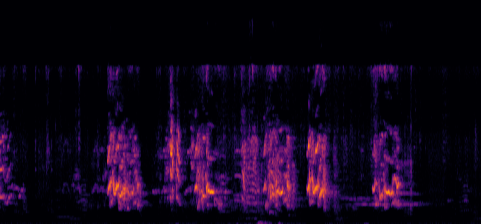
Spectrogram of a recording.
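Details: Budgerigar breeding pair giving a series of about six raspy squawky chirps in close succession, each short and harsh, after a quiet start, with a soft knock in the middle.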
